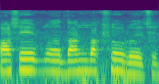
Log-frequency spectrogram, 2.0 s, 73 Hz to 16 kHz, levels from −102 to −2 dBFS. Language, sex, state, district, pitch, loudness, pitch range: Bengali, male, West Bengal, North 24 Parganas, 165 Hz, -15 LUFS, 165-175 Hz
